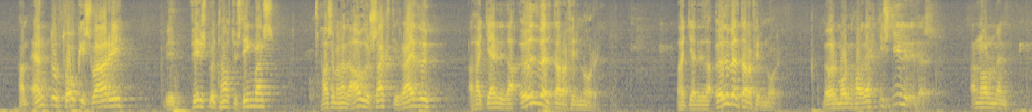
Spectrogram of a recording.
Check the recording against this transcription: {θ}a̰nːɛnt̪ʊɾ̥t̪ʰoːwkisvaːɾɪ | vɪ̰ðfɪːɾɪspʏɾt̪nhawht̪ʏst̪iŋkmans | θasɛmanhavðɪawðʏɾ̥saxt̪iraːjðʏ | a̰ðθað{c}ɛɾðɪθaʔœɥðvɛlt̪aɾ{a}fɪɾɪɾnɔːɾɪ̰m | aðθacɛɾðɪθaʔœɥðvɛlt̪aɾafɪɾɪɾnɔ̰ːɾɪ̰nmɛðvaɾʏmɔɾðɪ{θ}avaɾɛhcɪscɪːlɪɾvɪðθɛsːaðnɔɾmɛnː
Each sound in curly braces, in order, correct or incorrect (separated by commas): incorrect, correct, correct, correct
